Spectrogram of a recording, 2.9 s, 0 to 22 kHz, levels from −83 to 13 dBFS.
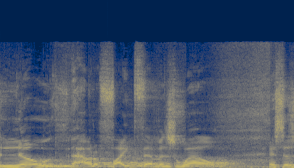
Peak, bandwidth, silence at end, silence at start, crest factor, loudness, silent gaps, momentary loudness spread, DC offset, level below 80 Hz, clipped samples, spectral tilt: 0 dBFS; 17.5 kHz; 0 s; 0 s; 10 dB; -11 LUFS; none; 6 LU; under 0.1%; -54 dBFS; under 0.1%; -4 dB/octave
